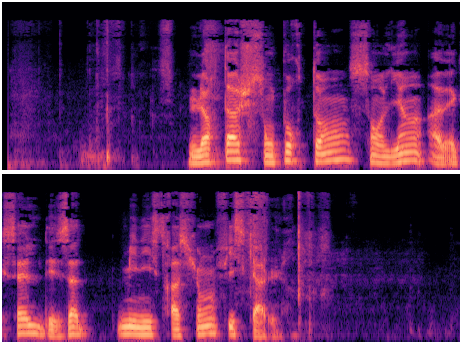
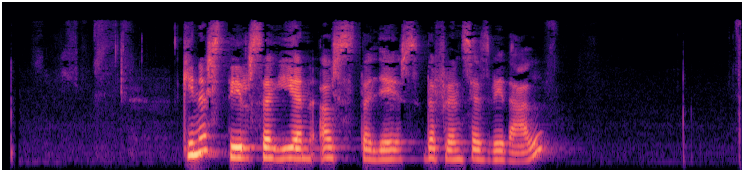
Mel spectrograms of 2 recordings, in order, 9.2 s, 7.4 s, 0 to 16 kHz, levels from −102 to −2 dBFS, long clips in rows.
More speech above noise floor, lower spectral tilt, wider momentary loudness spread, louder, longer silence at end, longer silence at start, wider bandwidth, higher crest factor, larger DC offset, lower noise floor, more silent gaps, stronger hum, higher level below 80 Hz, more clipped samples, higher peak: second, 49 dB vs 54 dB; first, -6.5 dB/octave vs -4.5 dB/octave; first, 17 LU vs 11 LU; first, -21 LUFS vs -24 LUFS; second, 1.6 s vs 2 s; second, 1.05 s vs 1.8 s; about the same, 11.5 kHz vs 11 kHz; about the same, 20 dB vs 22 dB; neither; second, -69 dBFS vs -77 dBFS; neither; neither; first, -48 dBFS vs -78 dBFS; neither; first, -2 dBFS vs -6 dBFS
